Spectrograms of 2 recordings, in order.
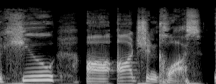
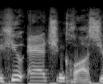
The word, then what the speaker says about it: Auchincloss: And at the top of this page, you sent this email to Hugh Auchincloss. – Yeah, correct. – Is that how you say his name? – Yeah, that's correct. – You sent this email to Hugh Auchincloss, your principal deputy.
